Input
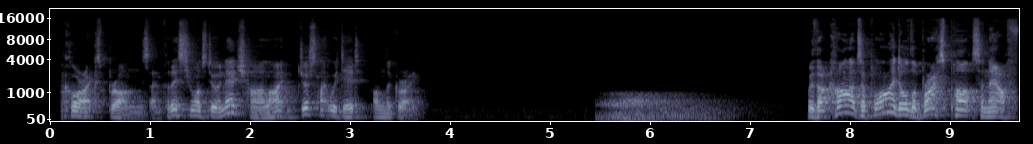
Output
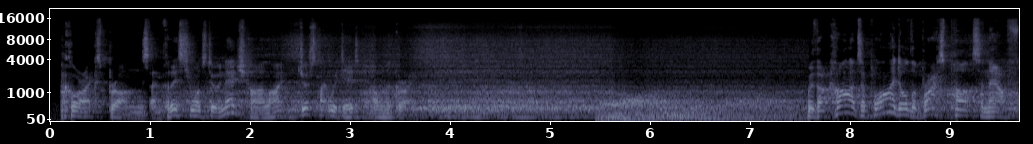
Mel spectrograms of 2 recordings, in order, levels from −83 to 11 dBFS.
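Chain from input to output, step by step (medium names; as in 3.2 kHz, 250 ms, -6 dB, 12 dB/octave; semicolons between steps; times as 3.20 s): treble shelf 5.8 kHz +6.5 dB; echo that smears into a reverb 1197 ms, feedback 52%, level -12 dB; compression 6:1, threshold -45 dBFS, peak gain reduction 21.5 dB; trim +8.5 dB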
